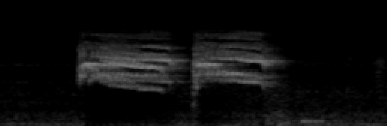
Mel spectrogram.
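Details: Parrot calling: two long, loud, grating squawks in quick succession, each close to a second long, followed by faint room noise.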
